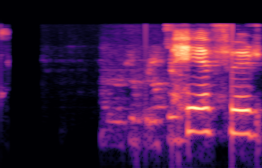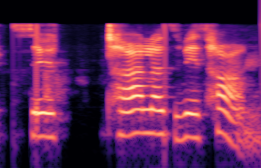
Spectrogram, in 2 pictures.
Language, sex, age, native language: Icelandic, female, 8, Icelandic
